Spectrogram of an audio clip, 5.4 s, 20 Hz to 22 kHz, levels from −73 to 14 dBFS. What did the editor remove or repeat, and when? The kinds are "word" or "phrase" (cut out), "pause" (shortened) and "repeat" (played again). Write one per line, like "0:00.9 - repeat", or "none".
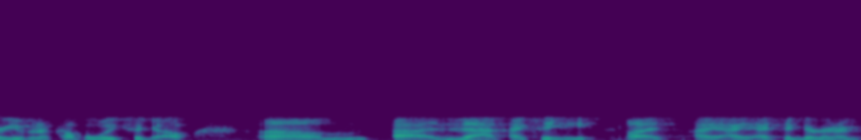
0:02.3 - pause
0:03.3 - word
0:03.8 - pause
